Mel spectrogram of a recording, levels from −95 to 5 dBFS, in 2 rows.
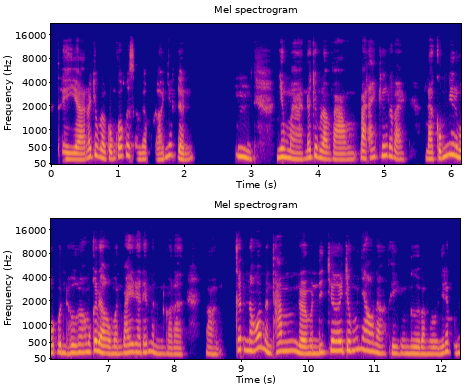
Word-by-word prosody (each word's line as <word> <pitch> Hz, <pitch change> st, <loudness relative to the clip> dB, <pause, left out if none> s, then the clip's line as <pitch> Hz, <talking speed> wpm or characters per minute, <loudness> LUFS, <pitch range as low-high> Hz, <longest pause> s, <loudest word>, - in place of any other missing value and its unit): Thì, 175 Hz, -2 st, -1 dB
à, 160 Hz, -1 st, +2 dB
nói 230 Hz, -, 0 dB
chung 275 Hz, -3 st, -1 dB
là 200 Hz, -, +3 dB
cũng 185 Hz, 0 st, -2 dB
có 255 Hz, -, +3 dB
cái 280 Hz, +1 st, -1 dB
sự 175 Hz, -9 st, -7 dB
gặp 175 Hz, -, -4 dB
gỡ 160 Hz, +1 st, -7 dB
nhất 275 Hz, +3 st, -3 dB
định 180 Hz, -1 st, 0 dB, 0.6 s
ừm, 250 Hz, -4 st, +2 dB, 0.5 s
nhưng 225 Hz, 0 st, +4 dB
mà, 175 Hz, -3 st, -1 dB
nói 215 Hz, -, +1 dB
chung 255 Hz, -4 st, +1 dB
là 180 Hz, -2 st, +2 dB
vào 165 Hz, 0 st, -4 dB
3 205 Hz, -1 st, +1 dB
tháng 215 Hz, +4 st, -4 dB
trước 270 Hz, +1 st, 0 dB
đó 255 Hz, -, +1 dB
bạn 170 Hz, -4 st, -5 dB, 0.3 s
là 180 Hz, -1 st, -1 dB
cũng 205 Hz, +8 st, 0 dB
như 300 Hz, 0 st, +3 dB
là 260 Hz, -, +4 dB
một 210 Hz, +1 st, +1 dB
bình 220 Hz, -2 st, +3 dB
thường 205 Hz, +2 st, +1 dB
thôi, 220 Hz, +1 st, 0 dB
một 235 Hz, -, +2 dB
cái 275 Hz, -, +8 dB
đợt 200 Hz, -6 st, +5 dB
mình 190 Hz, 0 st, -2 dB
bay 215 Hz, +2 st, +1 dB
ra 225 Hz, -, 0 dB
để 225 Hz, 0 st, -2 dB
mình, 220 Hz, -7 st, -3 dB
gọi 180 Hz, -1 st, -7 dB
là, 175 Hz, -1 st, -4 dB, 0.3 s
ờ, 185 Hz, -, -7 dB, 0.4 s
kết 300 Hz, 0 st, +1 dB
nối 280 Hz, +6 st, +3 dB
mình 255 Hz, -10 st, +1 dB
thăm 260 Hz, +4 st, 0 dB
rồi 190 Hz, -2 st, +6 dB
mình 190 Hz, 0 st, -1 dB
đi 215 Hz, +2 st, -1 dB
chơi 265 Hz, +1 st, +5 dB
chung 270 Hz, +1 st, +1 dB
với 305 Hz, +3 st, -3 dB
nhau 270 Hz, -4 st, +1 dB
nè 215 Hz, -3 st, 0 dB
thì 195 Hz, -2 st, -2 dB
người 190 Hz, -1 st, -1 dB
và 185 Hz, -, 0 dB
người 180 Hz, 0 st, -3 dB
vậy 190 Hz, -, -1 dB
nó 245 Hz, -, 0 dB
cũng 200 Hz, +1 st, -5 dB
210 Hz, 310 wpm, -22 LUFS, 185-250 Hz, 0.6 s, cái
